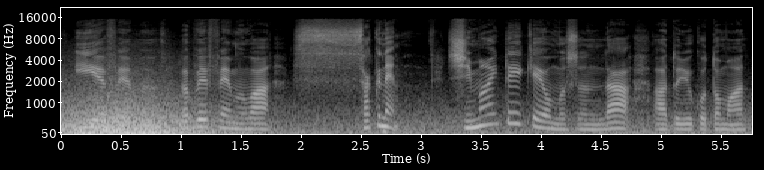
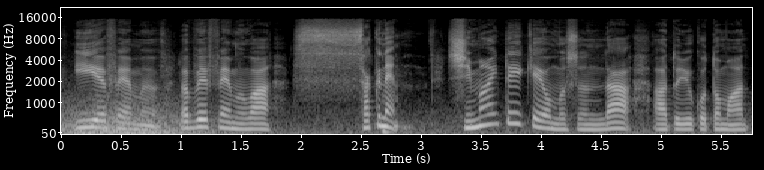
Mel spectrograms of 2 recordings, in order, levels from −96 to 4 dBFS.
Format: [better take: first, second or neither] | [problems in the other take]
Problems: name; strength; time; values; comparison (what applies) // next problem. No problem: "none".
second | wind noise on the microphone; heavy; 3 dB above the speech; occasional gusts in the second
